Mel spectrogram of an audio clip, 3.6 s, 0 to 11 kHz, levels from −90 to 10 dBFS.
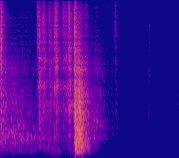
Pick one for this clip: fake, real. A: fake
